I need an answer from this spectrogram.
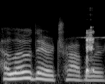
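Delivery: normal talking voice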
